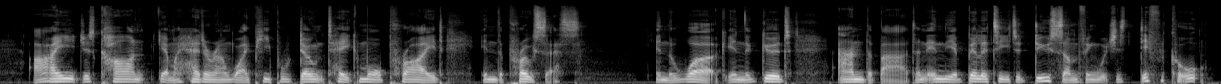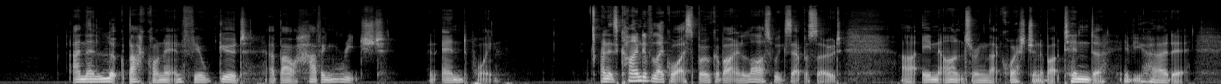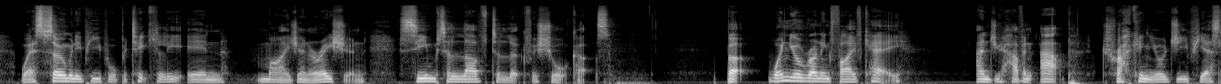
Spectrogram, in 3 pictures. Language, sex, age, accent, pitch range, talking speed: English, male, 10-29, British, 95-130 Hz, 165 wpm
